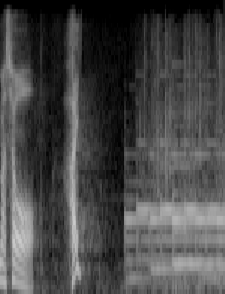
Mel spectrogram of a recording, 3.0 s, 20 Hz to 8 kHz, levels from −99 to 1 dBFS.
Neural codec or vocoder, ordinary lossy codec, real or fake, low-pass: none; none; real; 7.2 kHz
